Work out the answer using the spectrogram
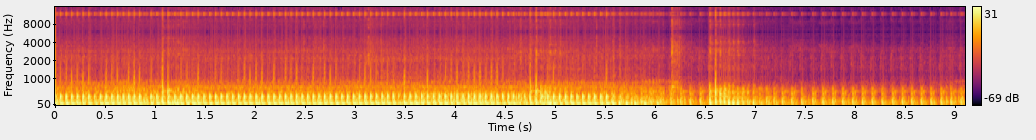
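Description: Dirt bike engine pulling at steady revs on a climb. About six seconds in the throttle is closed and it drops to a slower, quieter low-rev beat, with one short blip of throttle and a couple of knocks as it slows.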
